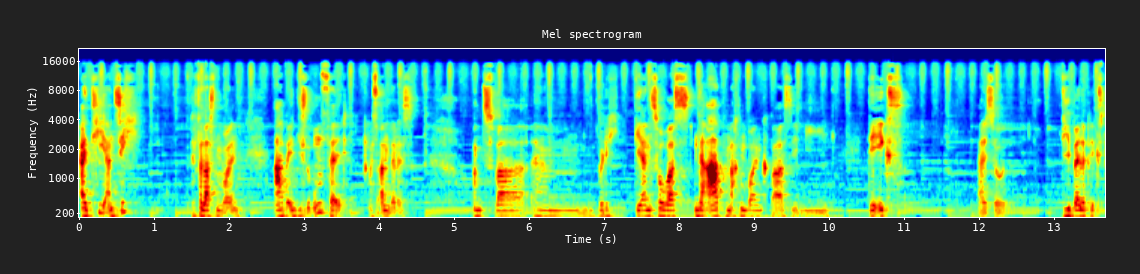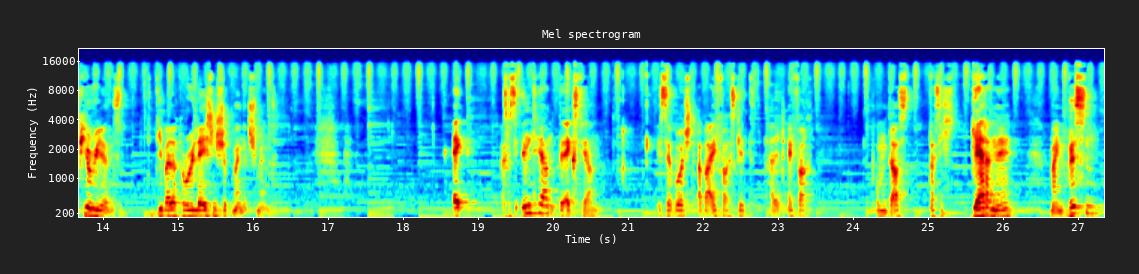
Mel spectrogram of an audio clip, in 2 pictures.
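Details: Stuttering in an adult German-speaking man.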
